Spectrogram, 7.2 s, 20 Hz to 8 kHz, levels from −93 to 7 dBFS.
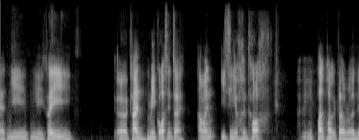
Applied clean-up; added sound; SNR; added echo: neural mask model DeepFilterNet 3.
